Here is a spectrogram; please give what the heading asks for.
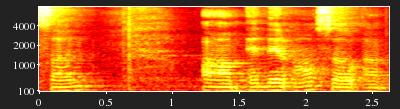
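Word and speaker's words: Seon: s e o n but it's pronounced Sun um and then also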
